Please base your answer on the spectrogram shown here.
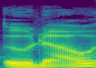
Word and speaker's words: Unoo: All right, so the name of the company is UNO, but it's spelled U N O O, and I understand you've got one model, but a couple of different colors.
